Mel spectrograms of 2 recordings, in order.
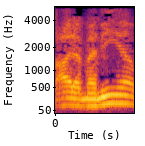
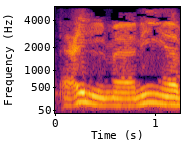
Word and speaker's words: علمانية: قال نفس الكلام، الأصل فيها قياسها على العلمانية وكذا، والحكاية كذا على العالم وتنطق علمانية بالفتح نفس الطريقة، إلا أن إيه؟ تنطق عند أهلها علمانية بالكسر أو علمانية بالفتح.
